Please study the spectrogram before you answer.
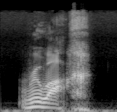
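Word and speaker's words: רוּחַ: of the special rule we just mentioned we pronounce the patak first so instead this becomes ruach ruach means wind like a gust of wind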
